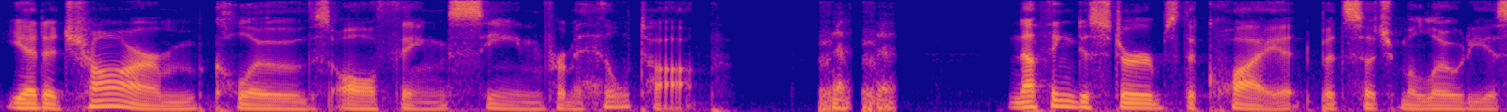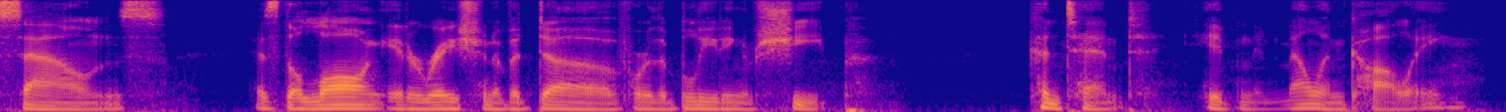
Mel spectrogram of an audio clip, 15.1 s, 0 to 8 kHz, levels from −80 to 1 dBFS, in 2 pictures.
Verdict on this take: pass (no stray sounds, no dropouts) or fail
fail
